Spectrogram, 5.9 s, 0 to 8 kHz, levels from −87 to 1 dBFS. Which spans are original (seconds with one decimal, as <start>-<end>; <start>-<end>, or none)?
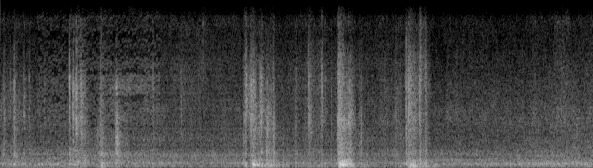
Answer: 0.0-0.8; 4.3-5.9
